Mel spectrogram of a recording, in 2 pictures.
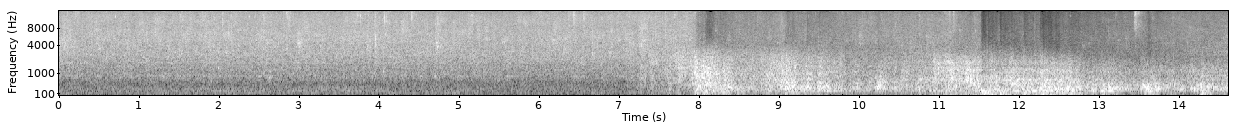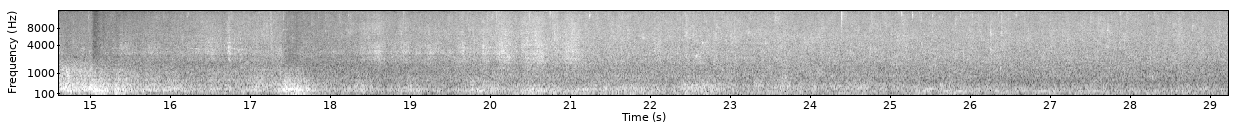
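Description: Heavy rain falling steadily on pavement and puddles. About eight seconds in, a loud thunderclap breaks out and rumbles for roughly ten seconds with several sharper peaks, then fades back under the rain.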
